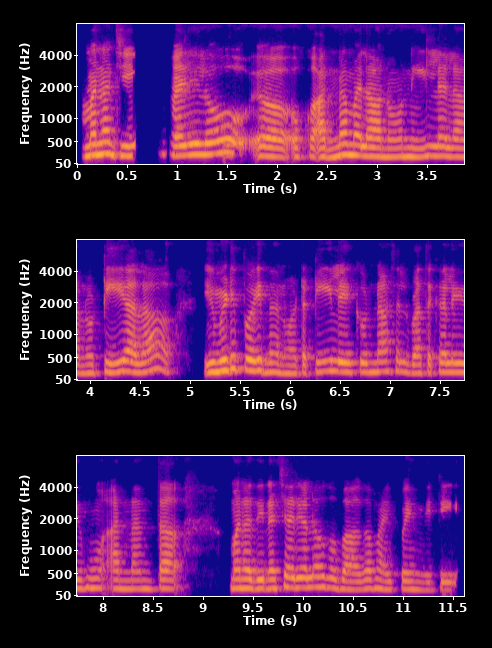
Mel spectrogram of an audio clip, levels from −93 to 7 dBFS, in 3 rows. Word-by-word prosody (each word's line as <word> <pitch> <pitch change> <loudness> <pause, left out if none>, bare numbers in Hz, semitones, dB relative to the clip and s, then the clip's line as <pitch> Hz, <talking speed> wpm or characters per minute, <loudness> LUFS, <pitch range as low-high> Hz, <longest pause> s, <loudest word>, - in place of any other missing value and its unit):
మన 225 +1 +7 0.2
జీవిత 205 0 +1 0.4
శైలిలో 230 +3 +5 0.5
ఆహ్, 185 -2 +3
‌ఒక 185 +1 -12
అన్నం 200 +6 +2
ఎలానో, 190 -2 +2 0.2
నీళ్ళు 200 +3 -2
ఎలానో, 180 -1 -3
టీ 195 -2 +1 0.2
అలా 200 +4 0 0.6
ఇమిడిపోయిందన్నమాట. 215 -7 +3
టీ 200 - -3 0.2
లేకుండా 200 0 0
అసలు 210 -2 -7
బతకలేము 195 +2 -3 0.2
అన్నంత 180 0 -7 0.7
మన 195 0 +1
దినచర్యలో 205 +3 0
ఒక 200 -2 -4
భాగం 180 +3 -5
అయిపోయింది 170 -1 -8
టీ. 160 - -5
195 Hz, 120 wpm, -21 LUFS, 180-205 Hz, 0.7 s, మన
